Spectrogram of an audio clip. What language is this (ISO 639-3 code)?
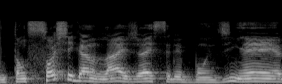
por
